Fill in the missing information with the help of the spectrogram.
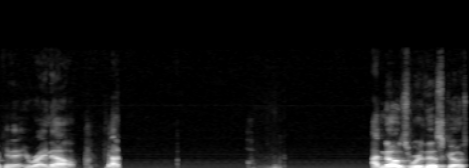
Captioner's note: static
